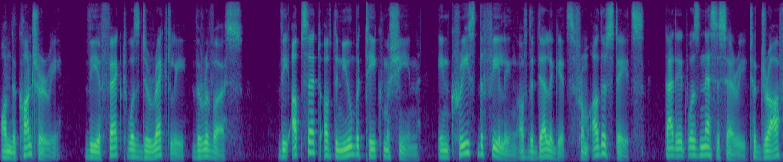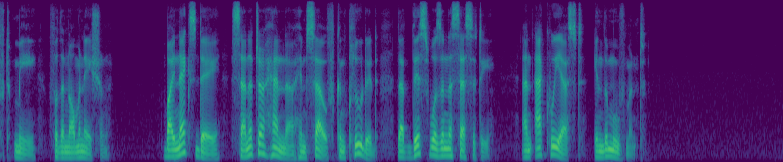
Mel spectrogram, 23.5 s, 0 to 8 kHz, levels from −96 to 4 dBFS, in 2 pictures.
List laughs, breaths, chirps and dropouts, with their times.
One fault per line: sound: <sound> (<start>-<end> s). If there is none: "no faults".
no faults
